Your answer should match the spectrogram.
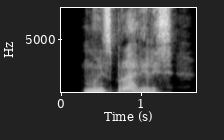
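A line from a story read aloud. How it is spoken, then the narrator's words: Breathless exhale. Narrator (Russian): выдохнула Соня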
